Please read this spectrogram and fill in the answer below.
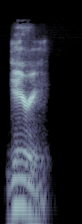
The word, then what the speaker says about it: Gerry: His name is pronounced the same as the quarterback from Remember the Titans, which is Gerry.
